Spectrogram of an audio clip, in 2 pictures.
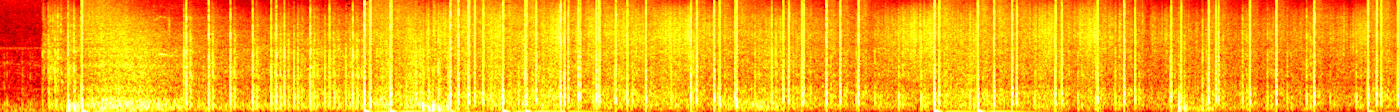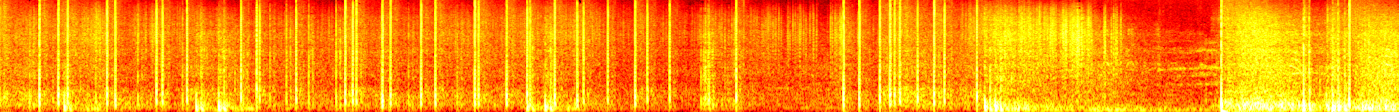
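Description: Aerial fireworks display: a dense, rapid run of shell bursts and crackling cracks, with heavier low booms at the start and again near the end after a short lull.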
